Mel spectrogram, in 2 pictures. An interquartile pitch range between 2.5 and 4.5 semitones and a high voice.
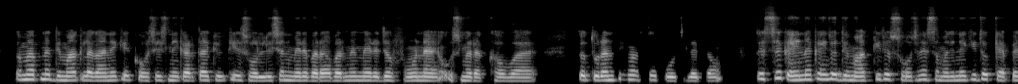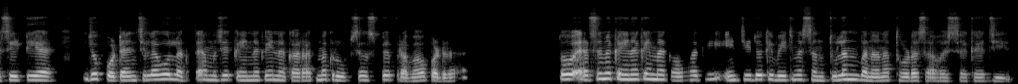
Yes: average, 3.2 semitones; high, 195 Hz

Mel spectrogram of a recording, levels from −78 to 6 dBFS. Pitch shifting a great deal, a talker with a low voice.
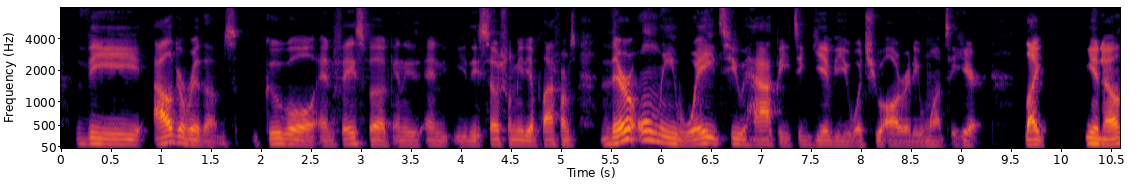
No: average, 3.8 semitones; very low, 95 Hz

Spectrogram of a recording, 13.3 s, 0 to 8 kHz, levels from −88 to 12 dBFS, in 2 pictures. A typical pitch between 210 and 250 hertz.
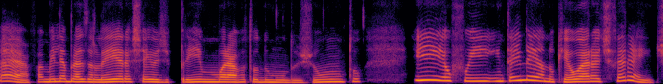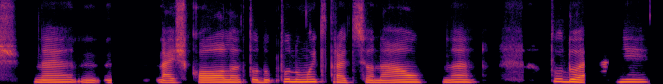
Yes: high, 225 Hz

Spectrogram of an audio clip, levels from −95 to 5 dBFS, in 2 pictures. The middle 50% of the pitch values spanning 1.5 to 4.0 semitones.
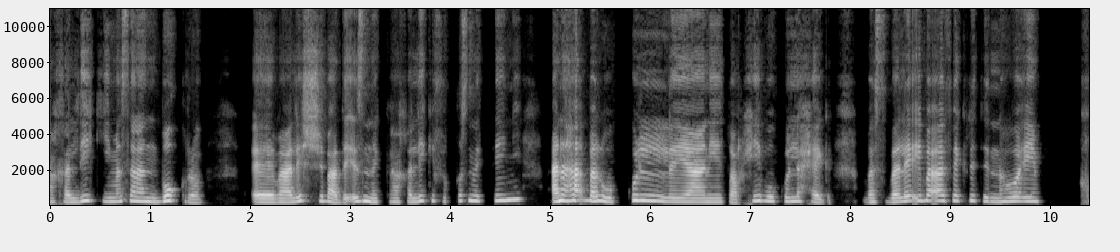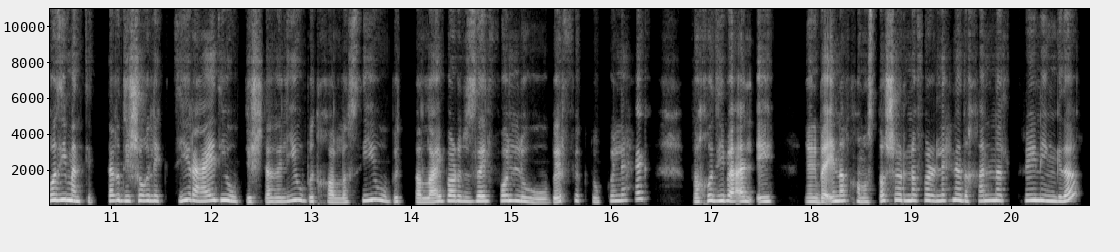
No: average, 4.9 semitones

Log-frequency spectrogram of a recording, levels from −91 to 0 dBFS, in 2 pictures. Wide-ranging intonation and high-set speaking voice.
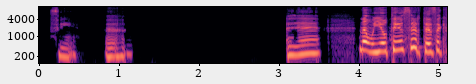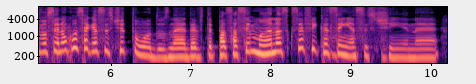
Yes: wide, 7.0 semitones; high, 245 Hz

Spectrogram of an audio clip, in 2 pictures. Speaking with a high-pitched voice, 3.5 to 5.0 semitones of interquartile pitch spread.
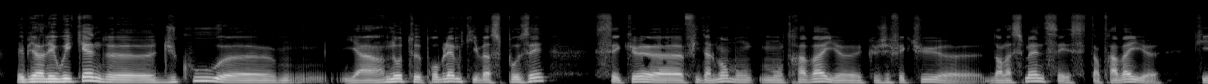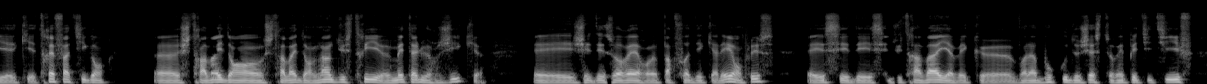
No: very low, 95 Hz; average, 4.4 semitones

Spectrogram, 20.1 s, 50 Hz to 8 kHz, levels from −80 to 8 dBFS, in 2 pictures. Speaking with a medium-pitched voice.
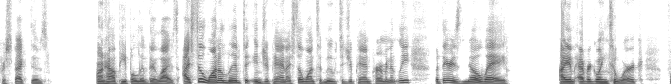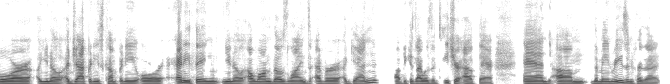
Yes: medium, 145 Hz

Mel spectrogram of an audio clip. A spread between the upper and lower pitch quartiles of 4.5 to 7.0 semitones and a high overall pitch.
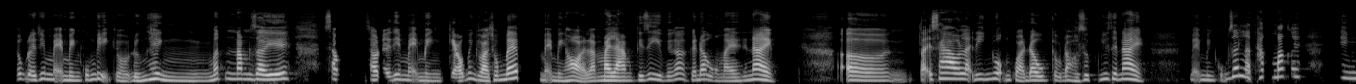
Yes: average, 5.2 semitones; high, 205 Hz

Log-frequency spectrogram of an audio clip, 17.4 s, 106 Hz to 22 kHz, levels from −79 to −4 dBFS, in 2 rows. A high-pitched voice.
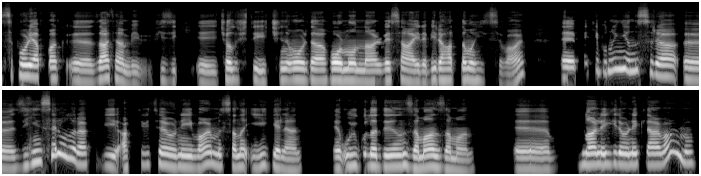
No: medium, 170 Hz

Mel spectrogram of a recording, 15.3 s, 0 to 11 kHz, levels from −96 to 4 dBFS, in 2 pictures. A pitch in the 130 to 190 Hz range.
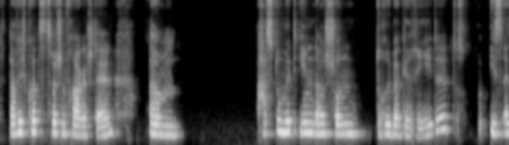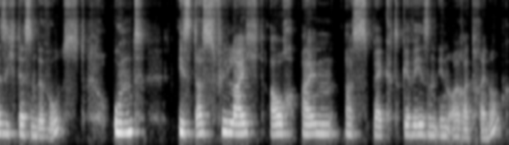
Yes: medium, 185 Hz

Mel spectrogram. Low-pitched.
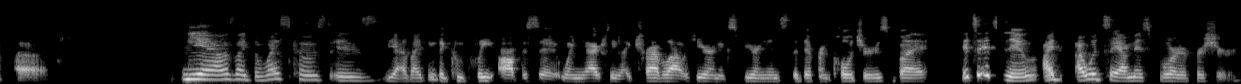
No: medium, 170 Hz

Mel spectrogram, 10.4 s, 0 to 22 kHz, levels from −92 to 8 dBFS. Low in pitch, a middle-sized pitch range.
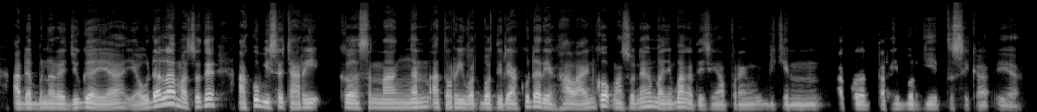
Yes: low, 110 Hz; average, 3.2 semitones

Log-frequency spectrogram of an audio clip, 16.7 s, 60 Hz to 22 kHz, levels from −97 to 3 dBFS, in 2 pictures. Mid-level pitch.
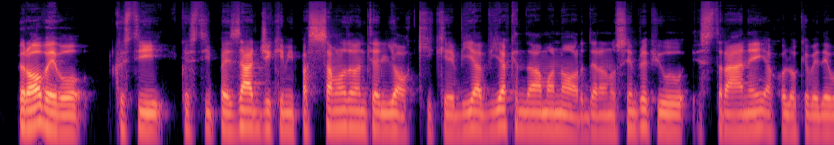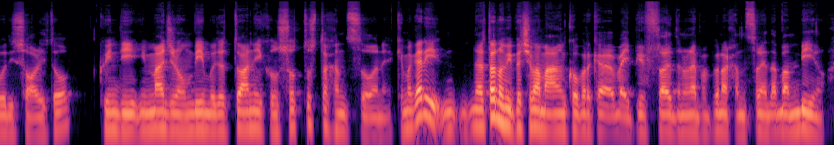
No: low, 110 Hz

